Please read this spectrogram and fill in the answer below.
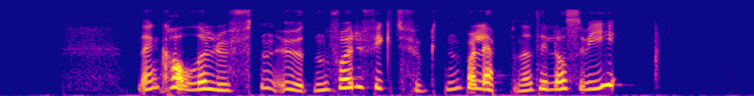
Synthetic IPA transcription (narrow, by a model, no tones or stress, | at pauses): d̪ɛnkʰɑlːəlʉft̪n̩ʔʉːt̪n̩fɔɾfɪkt̪fʉkt̪n̩pʰoːlɛpənət̪ʰɪloːsʋiː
